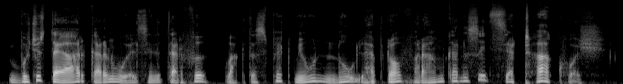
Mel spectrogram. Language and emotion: Kashmiri, happy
